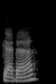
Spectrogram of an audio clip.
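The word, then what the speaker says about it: Goetta: Geta, I would encourage you to have Geta, pronounced Geta.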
